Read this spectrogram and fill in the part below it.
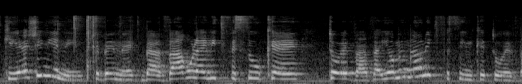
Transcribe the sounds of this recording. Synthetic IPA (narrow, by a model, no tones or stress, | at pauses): kijeʃinjanimʃebe̞ːme̞tbeavaʁulajnitfasuke̞ | to̞evaveajo̞mhemlo̞nitfasimketo̞eva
